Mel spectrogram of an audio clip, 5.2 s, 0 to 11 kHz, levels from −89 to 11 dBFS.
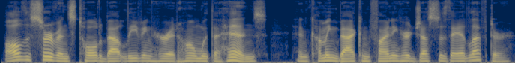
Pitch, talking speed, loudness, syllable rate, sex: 130 Hz, 280 wpm, -19 LUFS, 6.0 syllables/s, male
